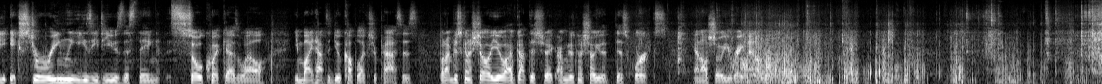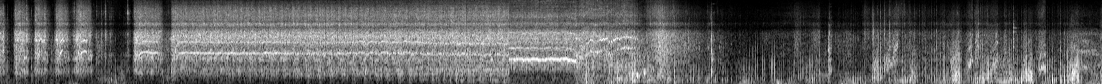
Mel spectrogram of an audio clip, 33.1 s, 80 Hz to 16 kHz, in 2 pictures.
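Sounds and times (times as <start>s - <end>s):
power drill auger grinding ice: 15.0s - 27.9s, 29.4s - 33.0s
knocks and scrapes: 25.3s - 33.0s.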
